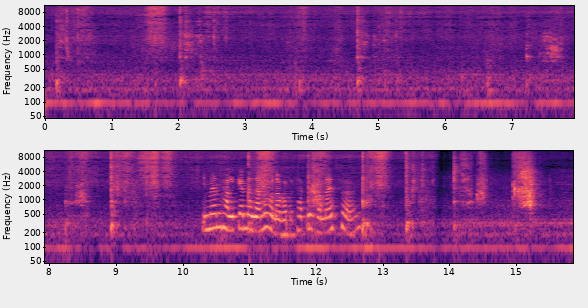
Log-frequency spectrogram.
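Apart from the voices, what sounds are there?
jujube pickle being stirred and fried in a pan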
